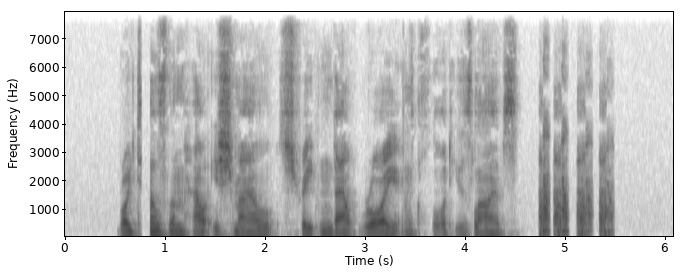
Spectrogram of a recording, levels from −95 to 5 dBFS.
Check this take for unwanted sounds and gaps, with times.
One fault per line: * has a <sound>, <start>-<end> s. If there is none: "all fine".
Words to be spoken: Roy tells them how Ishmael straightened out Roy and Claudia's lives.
* has a dropout, 0.8-0.9 s
* has a laugh, 4.7-5.5 s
